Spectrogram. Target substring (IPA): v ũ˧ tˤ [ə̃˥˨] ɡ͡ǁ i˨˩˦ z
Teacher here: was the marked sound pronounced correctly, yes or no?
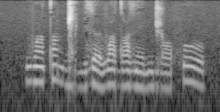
yes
